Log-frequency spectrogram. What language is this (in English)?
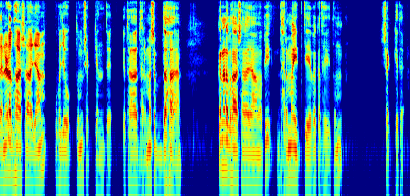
Sanskrit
